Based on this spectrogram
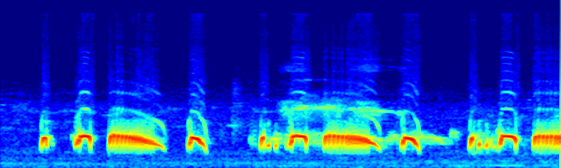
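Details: Spotted dove decoy bird from Đồng Nai calling to lure wild birds: two phrases, each a short note, a clipped hooked coo, a long rolling trilled coo sliding downward, then a falling slurred note, with a pause between phrases.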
